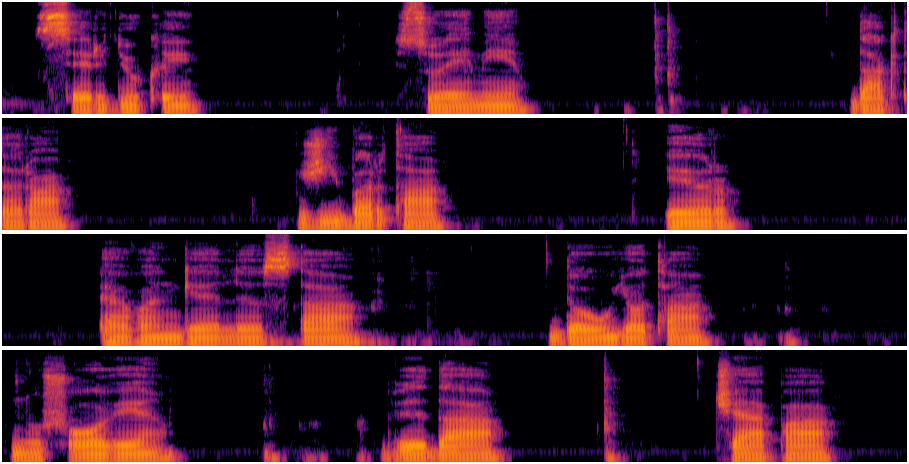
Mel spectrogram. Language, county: Lithuanian, Vilnius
